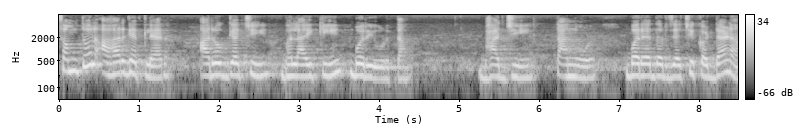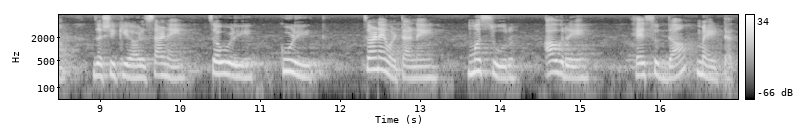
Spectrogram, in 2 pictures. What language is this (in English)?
Konkani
